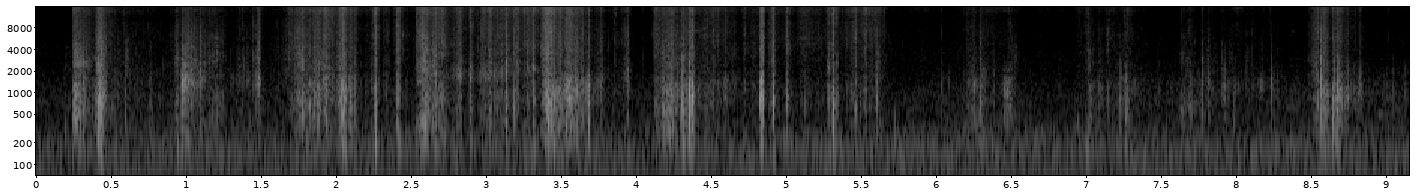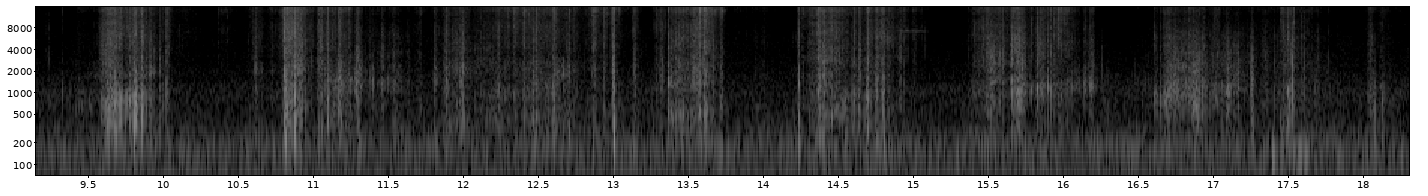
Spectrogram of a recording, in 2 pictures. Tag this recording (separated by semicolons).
crunch; walking; field-recording; snow; footsteps; river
